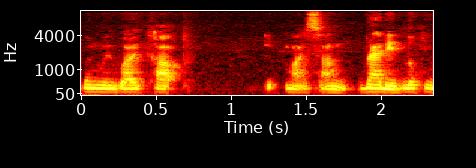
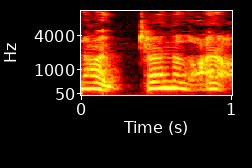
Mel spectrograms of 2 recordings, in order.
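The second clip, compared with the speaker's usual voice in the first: put-on cranky, raised voice, much higher pitch; 11 semitones higher than usual. Retelling telling him at 4:45 to turn the light off, imitating own cranky voice. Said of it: "And I started like my cranky".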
